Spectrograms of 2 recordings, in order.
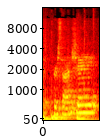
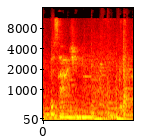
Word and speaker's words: Versace: While we're on the Versace train, the next three items are all Versace. I say Versace, but I know it's Versace, so I'm trying to pronounce things correctly, just like Burberry and not Burberry.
